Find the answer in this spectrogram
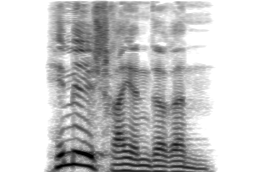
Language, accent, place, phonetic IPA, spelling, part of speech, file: German, Germany, Berlin, [ˈhɪml̩ˌʃʁaɪ̯əndəʁəm], himmelschreienderem, adjective, De-himmelschreienderem.ogg
- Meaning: strong dative masculine/neuter singular comparative degree of himmelschreiend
